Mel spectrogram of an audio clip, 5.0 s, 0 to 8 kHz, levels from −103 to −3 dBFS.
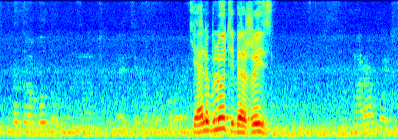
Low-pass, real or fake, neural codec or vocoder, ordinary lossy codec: none; real; none; none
